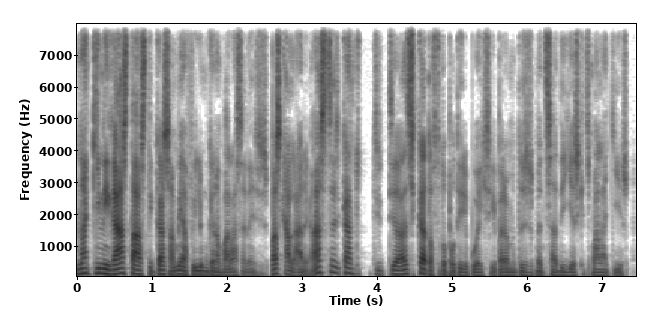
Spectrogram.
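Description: A man's voice: on the low side, lively intonation, few pauses, a bit bright, no echo, clean studio sound. Sarcastic, profane ranting man. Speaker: comedian ranting to camera. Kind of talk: comedic rant.

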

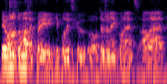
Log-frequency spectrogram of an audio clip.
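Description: A man's voice: mid-range voice, little pitch movement. A man co-hosting a casual podcast chat, rambling enthusiastically with many fillers. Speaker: podcast co-host. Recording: roomy, distant mic with faint noise.

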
